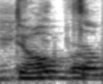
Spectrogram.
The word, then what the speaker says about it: Dobra: Look up James Dobra. Rhymes with Cobra. It's Cobra.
